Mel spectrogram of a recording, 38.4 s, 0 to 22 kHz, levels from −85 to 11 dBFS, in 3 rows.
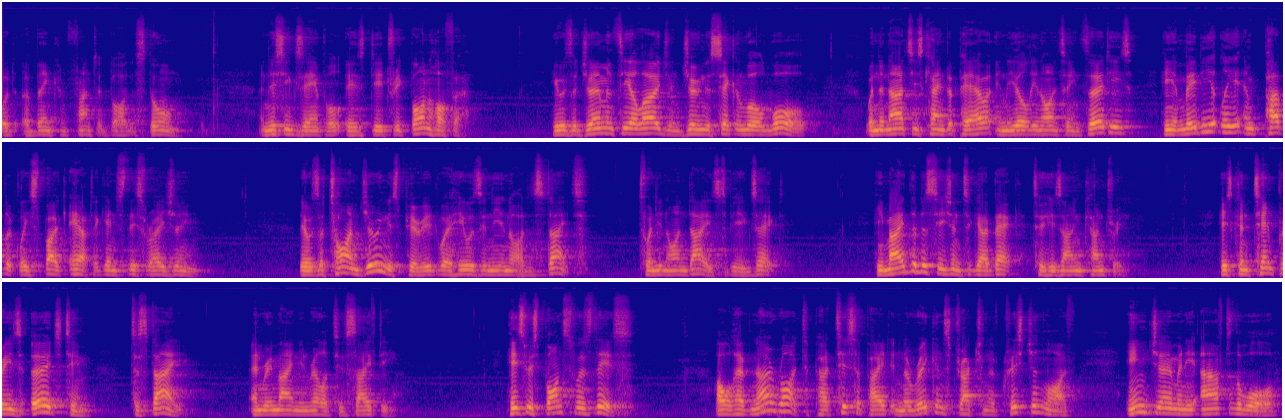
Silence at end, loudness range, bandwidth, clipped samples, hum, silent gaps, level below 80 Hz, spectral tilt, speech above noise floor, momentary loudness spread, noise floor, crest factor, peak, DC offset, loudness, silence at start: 0 s; 5 LU; 19 kHz; under 0.1%; 50 Hz at -65 dBFS; none; -66 dBFS; -5.5 dB/octave; 39 dB; 12 LU; -62 dBFS; 20 dB; -4 dBFS; under 0.1%; -24 LUFS; 0 s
